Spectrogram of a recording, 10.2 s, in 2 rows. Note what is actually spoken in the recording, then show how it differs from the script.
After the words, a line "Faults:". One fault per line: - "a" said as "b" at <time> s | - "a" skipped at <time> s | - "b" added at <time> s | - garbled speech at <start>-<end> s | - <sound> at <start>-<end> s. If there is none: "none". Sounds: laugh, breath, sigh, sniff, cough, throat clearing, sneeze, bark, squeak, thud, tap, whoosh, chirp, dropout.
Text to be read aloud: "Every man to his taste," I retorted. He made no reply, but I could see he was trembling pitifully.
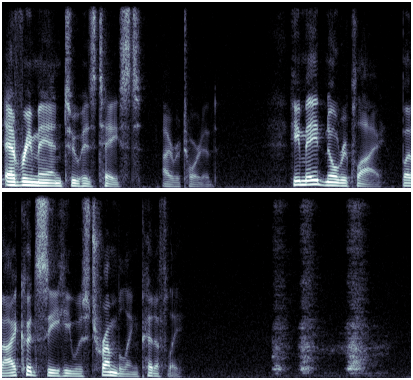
"Every man to his taste," I retorted. He made no reply, but I could see he was trembling pitifully.
Faults:
- sniff at 8.5-10.0 s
